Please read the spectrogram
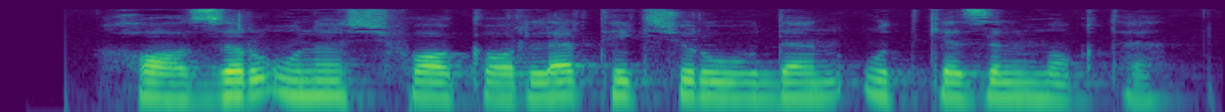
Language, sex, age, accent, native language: Uzbek, male, 25-34, Toshkent viloyati, Uzbek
